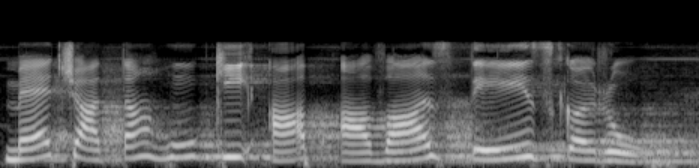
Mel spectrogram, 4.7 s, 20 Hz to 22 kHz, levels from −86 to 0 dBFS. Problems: background sounds at intervals, echo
